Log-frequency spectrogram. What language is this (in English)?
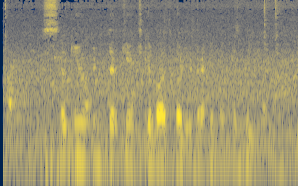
Urdu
